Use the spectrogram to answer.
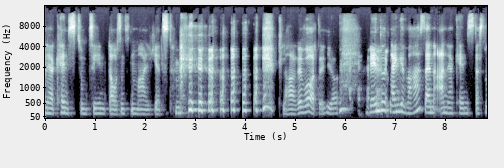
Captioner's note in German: lacht; lachen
